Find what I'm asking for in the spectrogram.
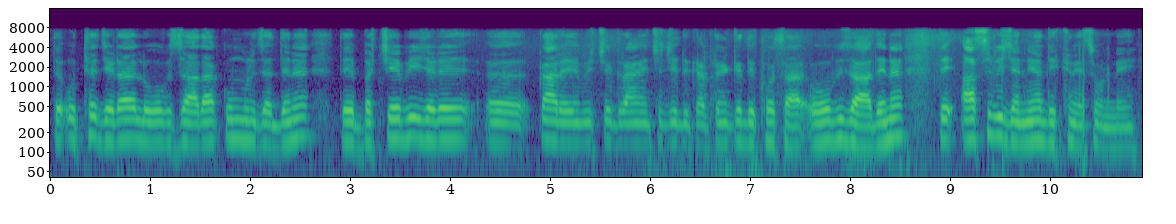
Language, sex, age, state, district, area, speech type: Dogri, male, 45-60, Jammu and Kashmir, Samba, rural, spontaneous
